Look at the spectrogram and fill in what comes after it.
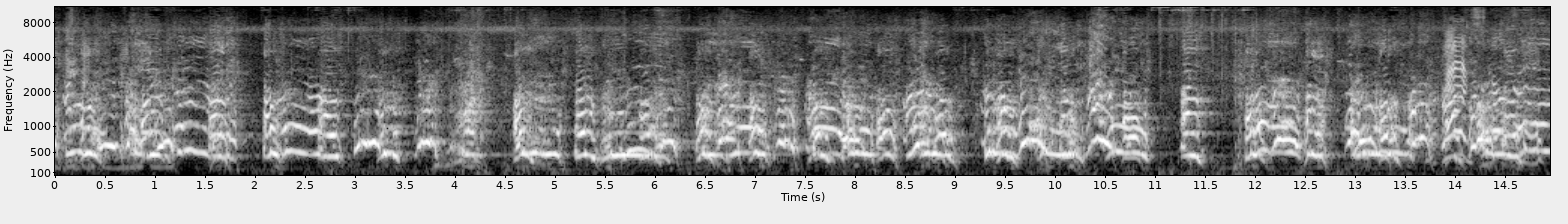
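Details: Coonhounds, bluetick and black and tan, in training to hunt raccoons, baying in overlapping bursts of harmonic, arched yelps and drawn-out bawls with short gaps, several dogs calling together almost without pause.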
